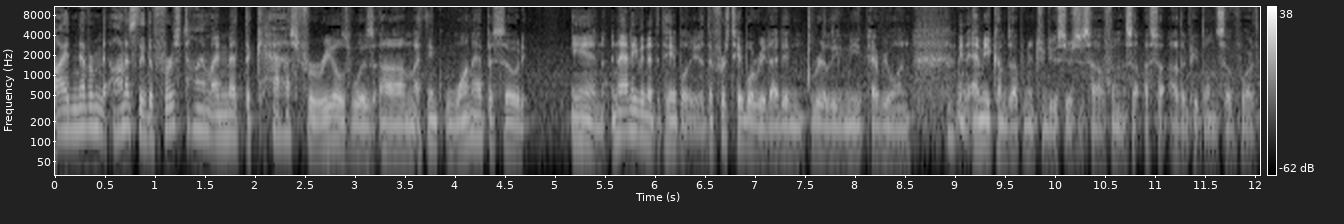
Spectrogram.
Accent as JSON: {"language": "English", "region": "New York", "country": "United States", "also_born_or_lived": "Michigan", "said": "I'm a New Yorker"}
